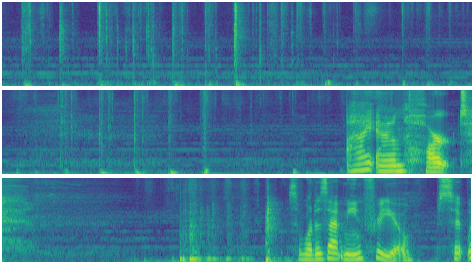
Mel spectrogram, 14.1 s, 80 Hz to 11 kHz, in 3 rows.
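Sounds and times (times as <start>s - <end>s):
deck of cards shuffled with clicks and papery riffle: 0.0s - 9.0s, 10.8s - 12.4s
speech: 8.2s - 9.5s, 12.4s - 14.0s.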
